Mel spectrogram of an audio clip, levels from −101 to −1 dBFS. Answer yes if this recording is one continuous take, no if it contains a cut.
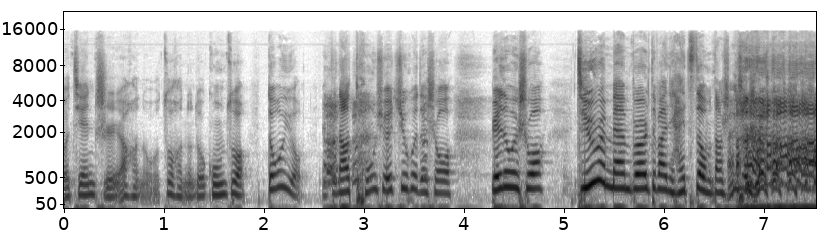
no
